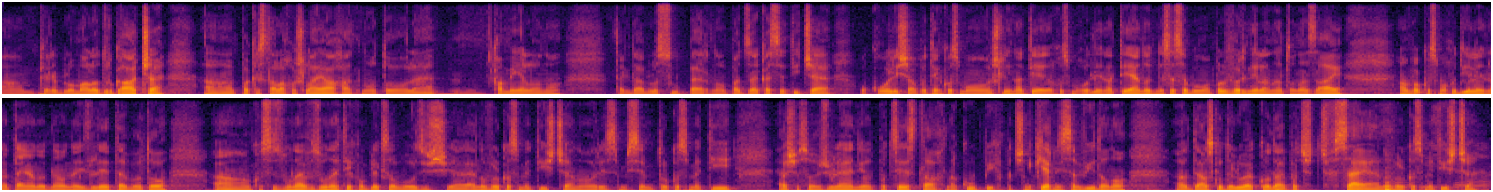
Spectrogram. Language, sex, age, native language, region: Slovenian, male, 30-49, Slovenian, Drava region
